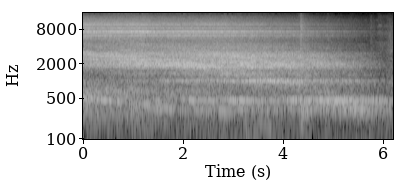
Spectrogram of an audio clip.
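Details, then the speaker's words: Emerson 2.5 hp, 1.0 service factor motor rebuilt from junk parts with a used rotor, running on high speed: smooth, even high-pitched hum, then a clean wind-down at switch-off; runs normally, though the replacement front bearing sounded rough earlier. "runs on high speed. These do sometimes torque a lot on high speed. I'm just going to hold it. Wow. Don't sound bad at all."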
